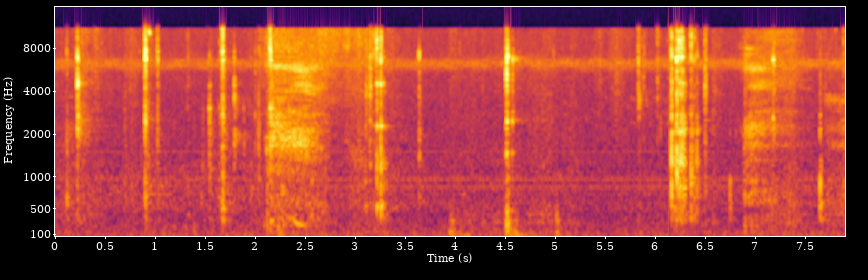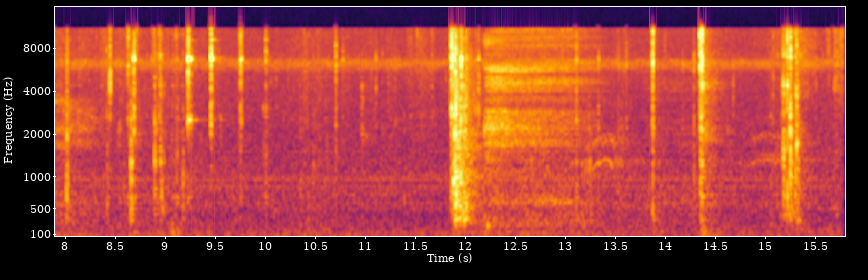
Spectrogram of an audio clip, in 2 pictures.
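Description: Socket wrench, extensions and metal parts clicking, knocking and scraping in a pickup's engine bay during spark-plug work on a 5.7L Hemi: irregular sharp clicks with a few short scraping rustles, the loudest knock about twelve seconds in.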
